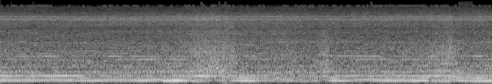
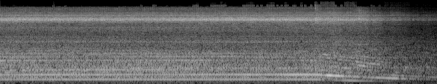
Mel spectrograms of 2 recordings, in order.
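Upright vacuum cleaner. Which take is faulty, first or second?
second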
